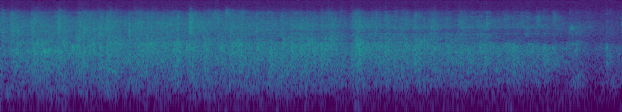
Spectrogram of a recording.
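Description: Audience applauding: a steady round of clapping that tapers off near the end.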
